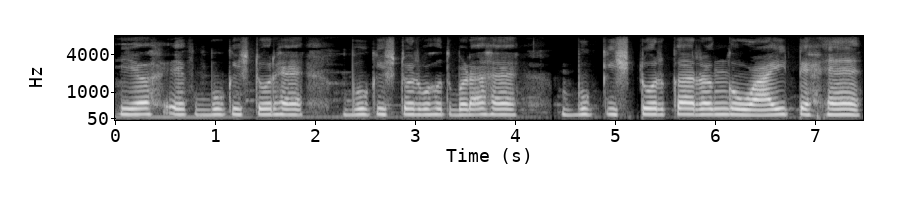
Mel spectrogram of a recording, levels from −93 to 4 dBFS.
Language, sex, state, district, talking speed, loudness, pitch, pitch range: Hindi, male, Jharkhand, Deoghar, 130 wpm, -15 LUFS, 205 Hz, 200-205 Hz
